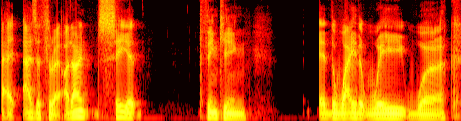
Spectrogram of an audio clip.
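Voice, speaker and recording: A man with an Australian accent at a very slow pace and fairly low pitch, intonation fairly even, long, frequent pauses, on a very clean recording with a silent background. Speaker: podcast co-host. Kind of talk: casual chat.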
